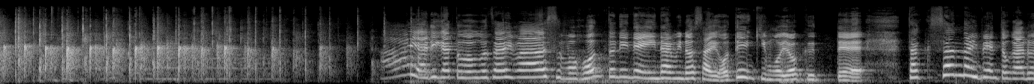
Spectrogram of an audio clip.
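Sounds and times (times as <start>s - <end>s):
audience applause: 0.0s - 4.0s
speech: 4.2s - 10.3s.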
